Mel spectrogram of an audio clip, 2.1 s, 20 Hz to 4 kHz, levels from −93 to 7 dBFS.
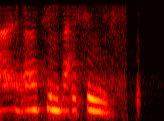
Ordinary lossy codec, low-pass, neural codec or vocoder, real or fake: none; 3.6 kHz; codec, 16 kHz, 0.8 kbps, ZipCodec; fake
